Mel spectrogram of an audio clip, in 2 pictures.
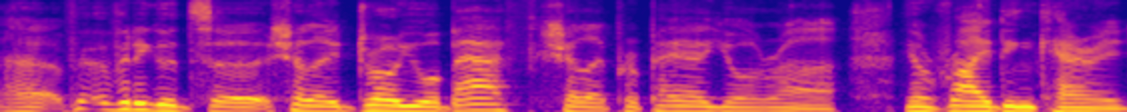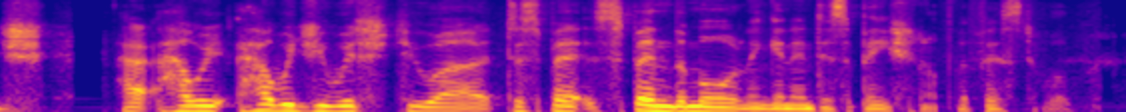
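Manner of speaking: gentle, softened, halting, stammering butler voice. Voicing a servant who softens after an apology: softened servant voice. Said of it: "he softens and says".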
